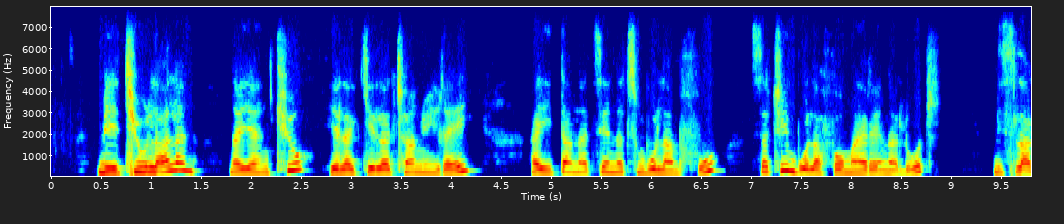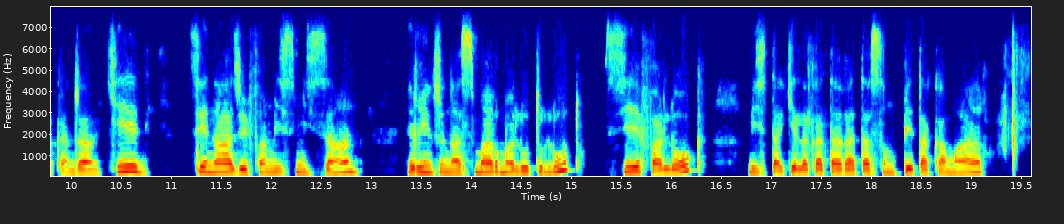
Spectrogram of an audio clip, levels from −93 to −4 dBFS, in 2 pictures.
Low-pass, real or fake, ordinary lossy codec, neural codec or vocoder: 7.2 kHz; real; Opus, 24 kbps; none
